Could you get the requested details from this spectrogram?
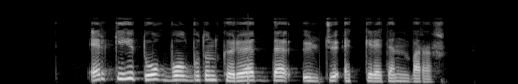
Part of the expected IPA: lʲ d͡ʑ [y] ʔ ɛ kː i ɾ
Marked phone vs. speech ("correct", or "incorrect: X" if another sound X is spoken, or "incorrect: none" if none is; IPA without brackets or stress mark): correct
